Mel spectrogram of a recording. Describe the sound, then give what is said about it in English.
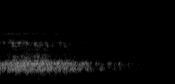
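A long, breathy exhale through the mouth during a guided breathing exercise, heard alone. It starts as a strong hiss and fades away within under two seconds. “Big inhale through the nose. Big exhale through the mouth.”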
